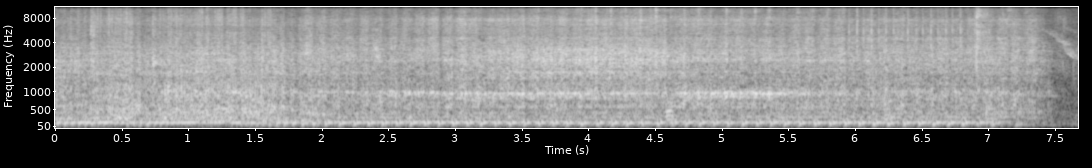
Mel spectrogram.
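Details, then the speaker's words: Yamaha Mio J automatic scooter after replacing the starter one-way clutch, run with the CVT cover off: steady, even putter at idle with no rattle or scraping; the engine is back to running smoothly, normal idle. "Oke, udah terdengar halus, bisa dilihat bisa didengar buat teman-teman. Kembali halus."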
